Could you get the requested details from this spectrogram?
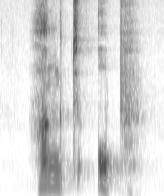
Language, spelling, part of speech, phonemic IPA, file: Dutch, hangt op, verb, /ˈhɑŋt ˈɔp/, Nl-hangt op.ogg
- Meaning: inflection of ophangen: 1. second/third-person singular present indicative 2. plural imperative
